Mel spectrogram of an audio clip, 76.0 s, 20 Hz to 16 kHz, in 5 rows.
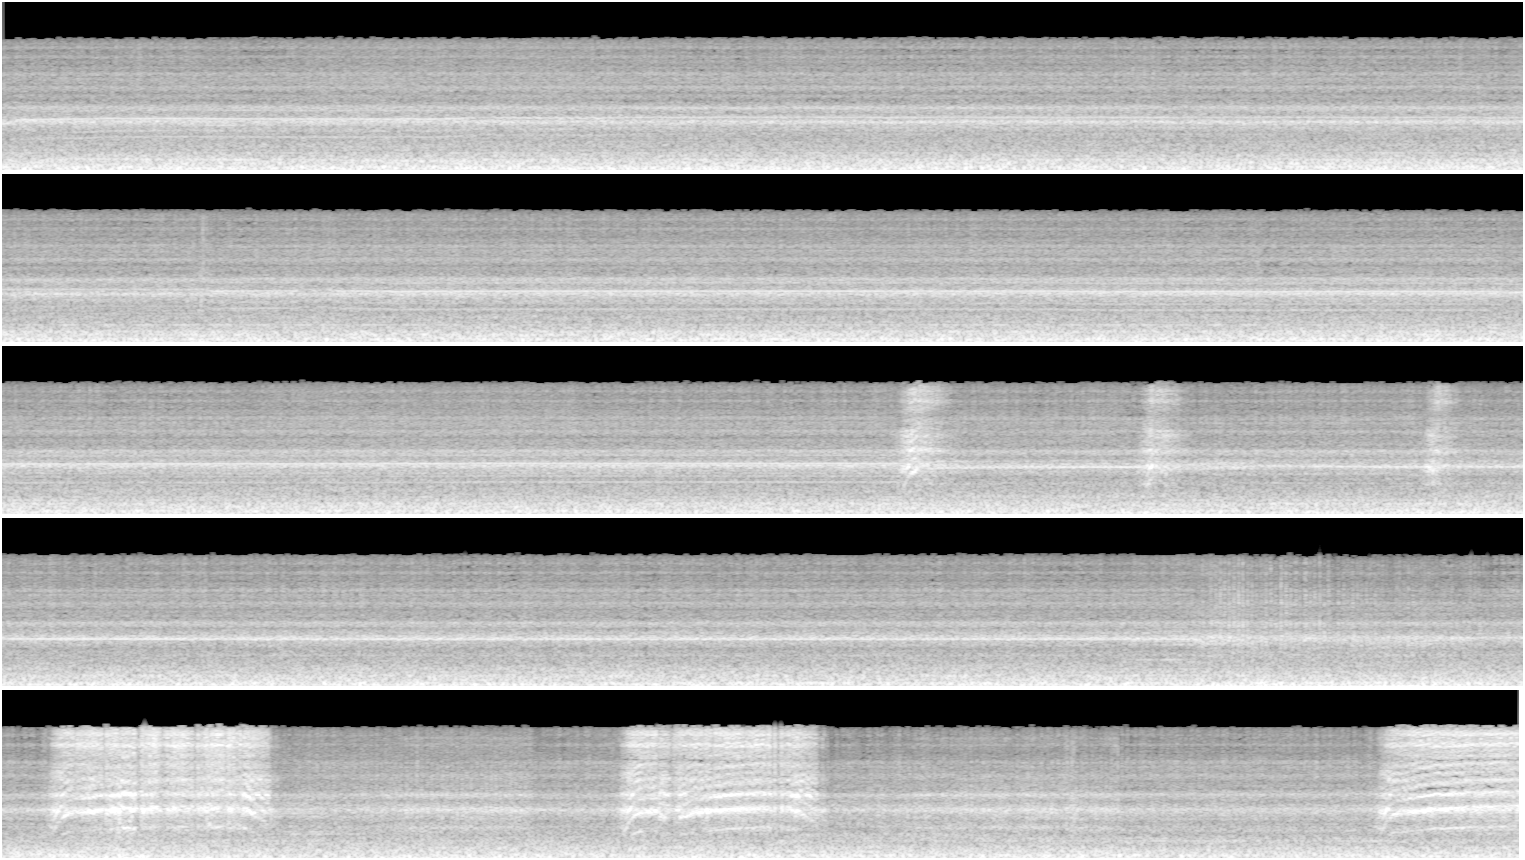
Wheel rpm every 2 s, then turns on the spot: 0, 0, 0, 0, 0, 0, 0, 0, 0, 0, 0, 0, 0, 0, 0, 0, 0, 0, 0, 10, 0, 0, 0, 0, 0, 0, 0, 0, 10, 20, 30, 110, 20, 50, 70, 20, 0, 90.
58-60 64-66 68-72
